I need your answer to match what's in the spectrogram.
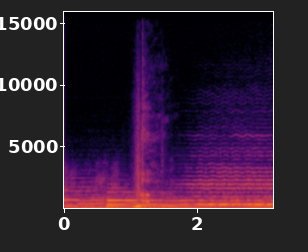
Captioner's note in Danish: grynter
